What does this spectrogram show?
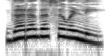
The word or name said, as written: ಗರಗಸವಳ್ಳಿ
